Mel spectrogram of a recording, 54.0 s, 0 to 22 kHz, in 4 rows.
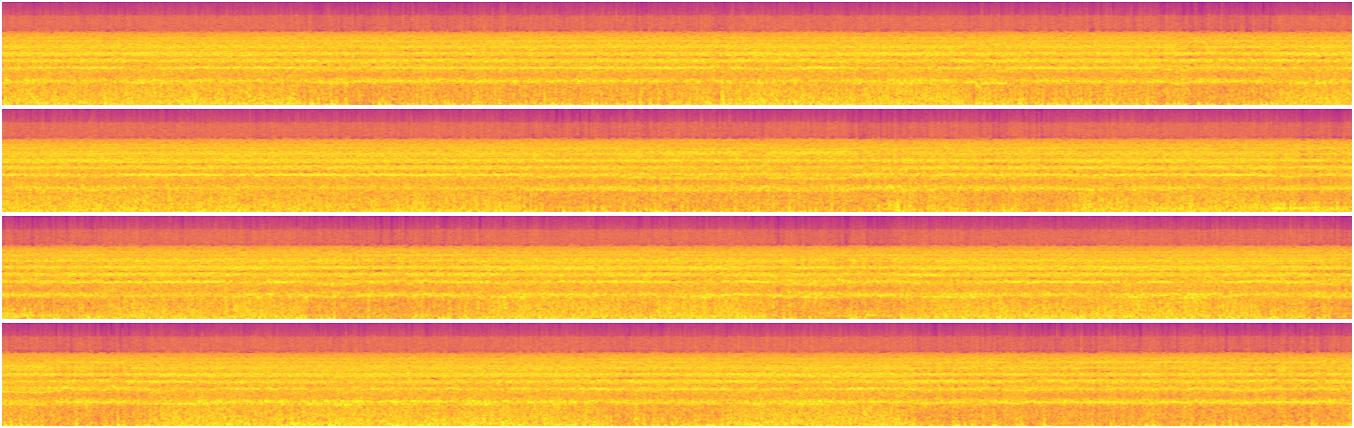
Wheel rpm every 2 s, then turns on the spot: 230, 230, 230, 230, 230, 230, 230, 230, 230, 230, 210, 230, 230, 230, 230, 220, 230, 220, 230, 230, 220, 220, 220, 230, 230, 230, 230.
none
